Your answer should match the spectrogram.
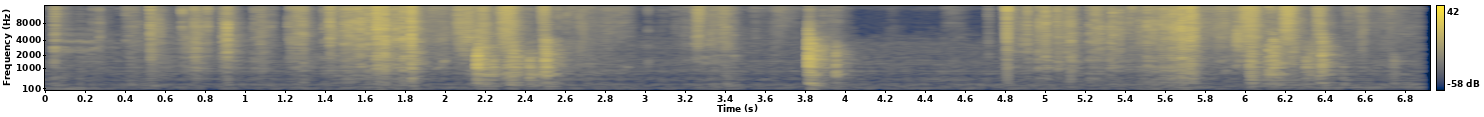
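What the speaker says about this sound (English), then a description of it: "Last deck to shuffle, and then it is time for Taurus." A tarot card deck is shuffled by hand, giving soft riffling bursts and light slaps of cards that come close and fairly quiet in uneven clusters, with one sharper tap, no voices.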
